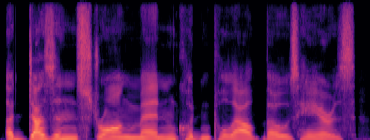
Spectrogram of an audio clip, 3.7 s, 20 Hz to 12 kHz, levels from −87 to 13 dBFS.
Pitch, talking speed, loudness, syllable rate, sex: 180 Hz, 145 wpm, -21 LUFS, 3.2 syllables/s, female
